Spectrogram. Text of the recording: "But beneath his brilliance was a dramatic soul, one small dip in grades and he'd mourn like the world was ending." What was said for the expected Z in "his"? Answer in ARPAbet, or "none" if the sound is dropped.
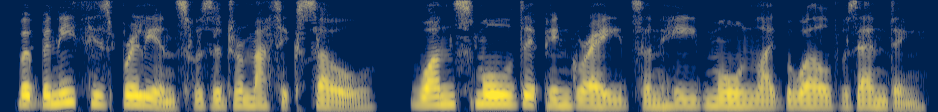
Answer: Z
